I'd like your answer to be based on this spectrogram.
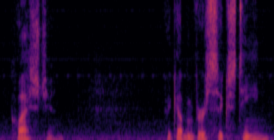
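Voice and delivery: ordinary talk, nothing marked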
